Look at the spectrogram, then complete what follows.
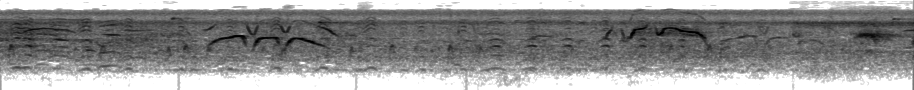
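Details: White-faced whistling ducks in a flock, with a few scattered bursts of thin, arched whistles that rise and fall, rather faint over a constant high hiss.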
